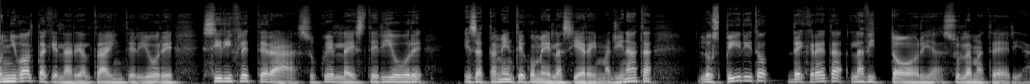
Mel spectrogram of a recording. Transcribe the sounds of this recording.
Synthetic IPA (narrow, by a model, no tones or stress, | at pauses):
oɲːivɔlt̪ak̟elaɾealt̪aint̪eɾjoːɾesiɾiflet̪ːeɾa̰sukːwelːaest̪eɾjoːɾe | ezat̪ːament̪ekomelas̬iɛːɾaimːad͡ʒinaːt̪a | lospiːɾit̪o | d̪ekɾɛːt̪alavit̪ːɔːɾjasulːamat̪ɛ̰ːɾja̰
